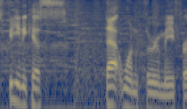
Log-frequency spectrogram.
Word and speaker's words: Phoenicis: I used to, when I first played the game, I pronounced it Phoenicis, like Phoenician. But no, it's Phoenicus.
